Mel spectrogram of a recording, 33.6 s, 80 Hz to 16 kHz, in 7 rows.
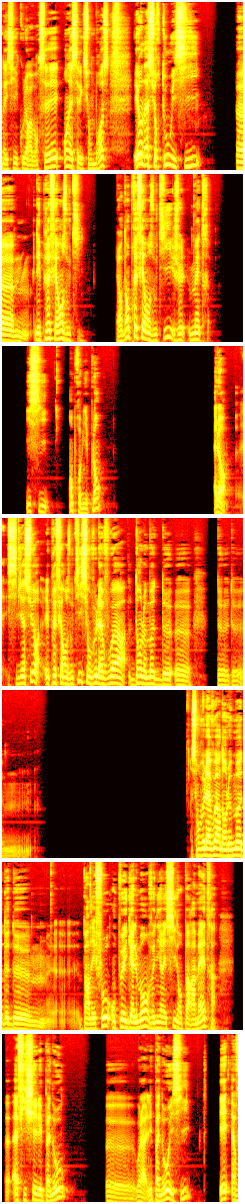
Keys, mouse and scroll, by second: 8.6-10.9 drag, 14.7-16.2 drag, 20.7-23.3 drag, 25.1 click.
